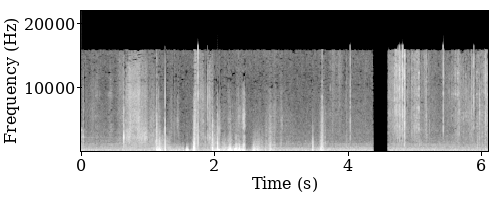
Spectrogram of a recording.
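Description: Irregular clicks, knocks and rustling of handling noise inside a car's cabin, with a cluster of sharp knocks between about one and two and a half seconds in. A brief cut to silence comes about four and a half seconds in.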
